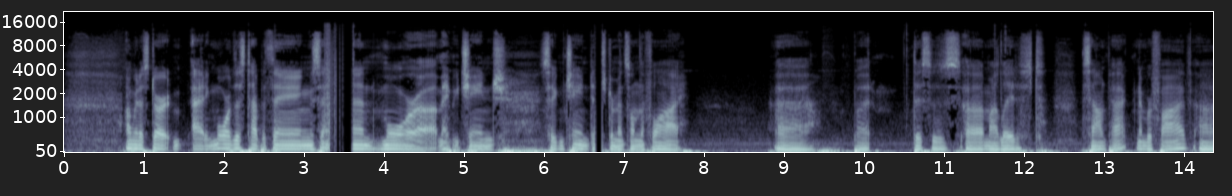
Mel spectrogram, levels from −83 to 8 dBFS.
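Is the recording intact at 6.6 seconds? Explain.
No. From 6.63 to 6.73 s the sound drops out abruptly for about 79 ms, with a crackle at the moment it cuts and again as it returns, and a faint hiss fills the gap. This is an intermittent contact: a loose plug or cable briefly lost its connection, so the signal path opened for that fraction of a second, and the rough, scraping make-and-break of the contact produced the crackles at either edge.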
